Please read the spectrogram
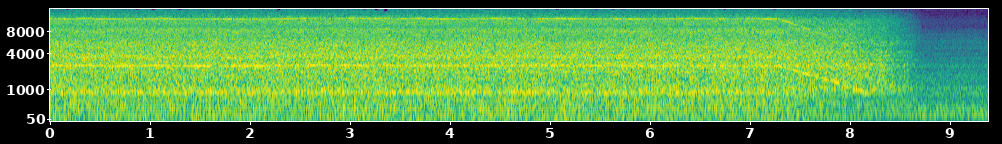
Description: An engine idles and hums then shuts off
